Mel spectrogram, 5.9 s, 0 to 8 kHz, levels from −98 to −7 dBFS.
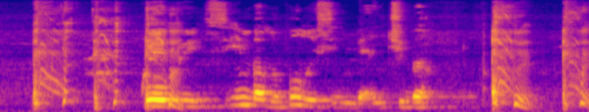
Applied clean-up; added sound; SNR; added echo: none; Cough; 11 dB; reverberation time 0.2 s.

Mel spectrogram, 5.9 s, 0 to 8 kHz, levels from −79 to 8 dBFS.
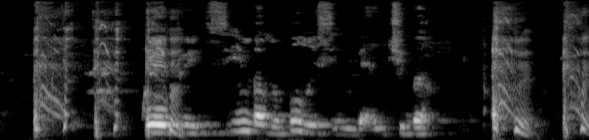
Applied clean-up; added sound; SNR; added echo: classical method WPE with log-MMSE.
